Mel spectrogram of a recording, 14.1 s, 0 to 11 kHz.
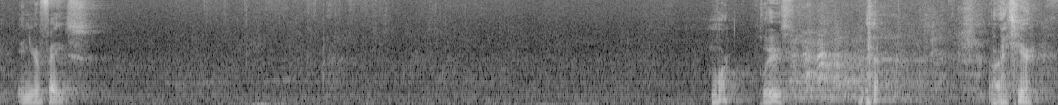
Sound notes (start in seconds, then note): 2.1 long pause; 5.5 laughter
